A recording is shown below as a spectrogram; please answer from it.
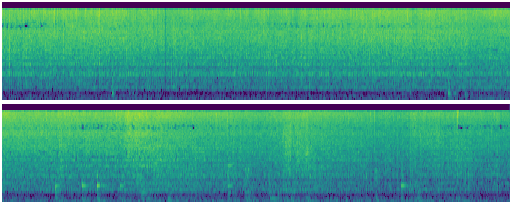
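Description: Cubes of stewing beef sizzling as they sear in olive oil in an enamelled cast-iron pot, with a wooden spoon stirring and scraping the meat around. The sizzle fades over the last few seconds.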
